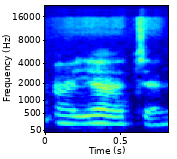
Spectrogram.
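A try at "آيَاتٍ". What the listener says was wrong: You're making it too long. Is there an alif there? Yatin. Is this a combination? Because the combination needs to be atin. So that's just straight jar. That's just easy jar.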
